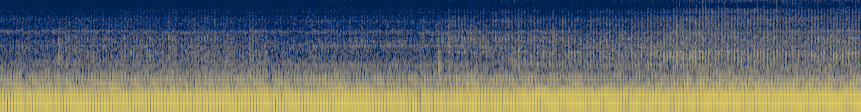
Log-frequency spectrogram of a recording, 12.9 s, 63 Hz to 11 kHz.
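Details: BMW R1200GS boxer motorcycle at idle: deep, loud idle with a rough, uneven rattle over the low beat; gearbox (transmission) noise.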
